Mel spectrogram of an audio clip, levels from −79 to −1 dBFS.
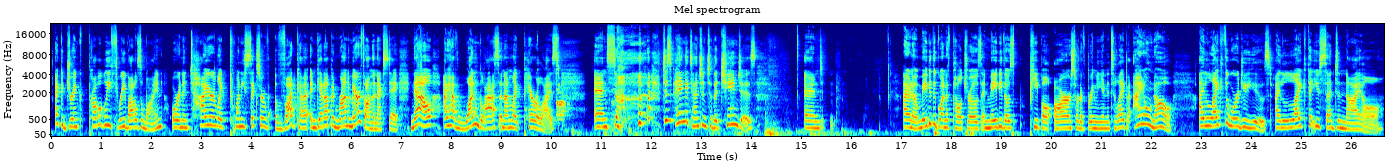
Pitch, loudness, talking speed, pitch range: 235 Hz, -20 LUFS, 175 wpm, 210-270 Hz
